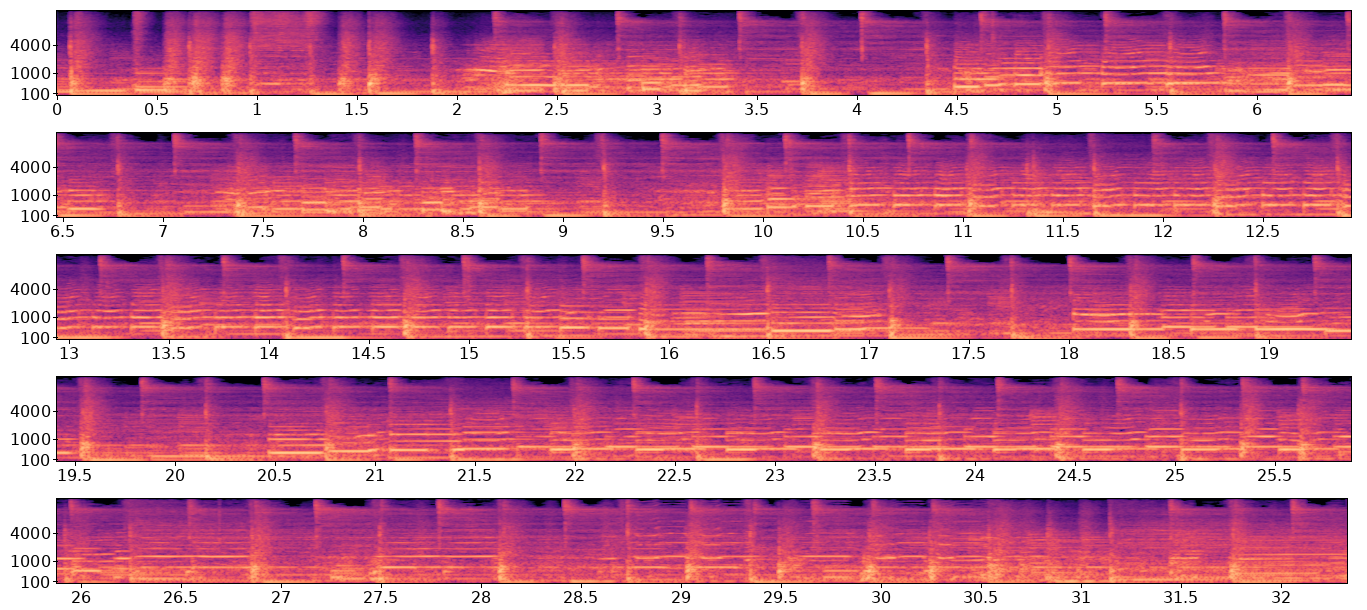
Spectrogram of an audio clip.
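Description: Live blues band playing an instrumental passage: long held, bending melody notes, typical of a harmonica, over acoustic guitar, upright bass and a drum kit.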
